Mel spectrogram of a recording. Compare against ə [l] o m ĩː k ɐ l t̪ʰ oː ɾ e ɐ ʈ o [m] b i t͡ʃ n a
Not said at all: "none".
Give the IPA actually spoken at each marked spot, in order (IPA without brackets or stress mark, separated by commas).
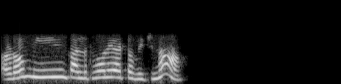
ɽ, none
